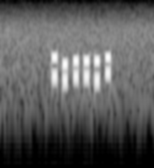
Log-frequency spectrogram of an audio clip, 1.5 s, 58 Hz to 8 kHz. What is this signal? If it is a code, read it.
DTMF, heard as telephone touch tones, dialled by machine, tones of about 60 ms. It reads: 94885#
